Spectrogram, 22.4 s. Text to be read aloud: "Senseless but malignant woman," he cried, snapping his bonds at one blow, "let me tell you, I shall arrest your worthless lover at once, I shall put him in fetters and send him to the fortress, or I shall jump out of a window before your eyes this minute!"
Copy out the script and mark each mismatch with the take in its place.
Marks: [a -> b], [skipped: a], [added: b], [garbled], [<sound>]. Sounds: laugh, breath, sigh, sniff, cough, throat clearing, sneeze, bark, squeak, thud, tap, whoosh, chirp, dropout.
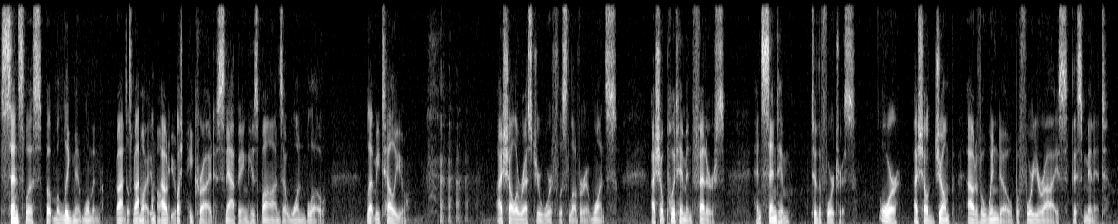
"Senseless but malignant woman," [garbled] he cried, snapping his bonds at one blow, "let me tell you, [laugh] I shall arrest your worthless lover at once, I shall put him in fetters and send him to the fortress, or I shall jump out of a window before your eyes this minute!"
